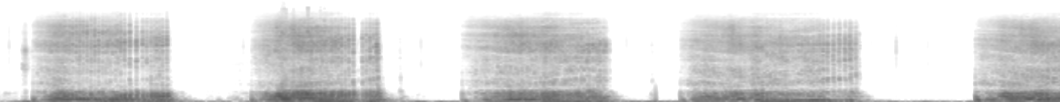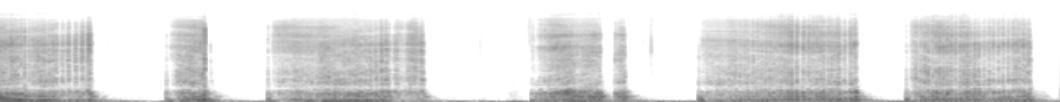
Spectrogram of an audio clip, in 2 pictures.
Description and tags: CardboardScrape-Piezo
Thick scraping sound on cardboard. Contact microphone recording with some EQ.
cardboard, scraping, scratching, scrape, scratch, sliding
